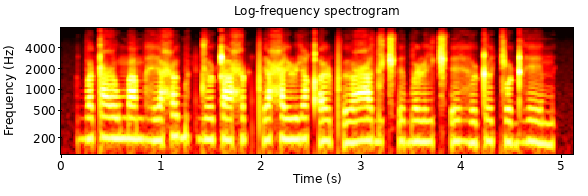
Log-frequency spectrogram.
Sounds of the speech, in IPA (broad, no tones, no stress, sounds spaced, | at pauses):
b a ʈ ʕ u m a m ɦ e ħ ø b i ʈ d ø ʈ a ħ ø ʈ pʼ e ħ i ɭ j i qʼ e ɭ pʼ ø ʕ ɐ d ɪ t͡ʃʼ ɪ b ə ɭ i t͡ʃʼ e ɦ ʏ ʈ ø c ʊ ɖʱ e m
